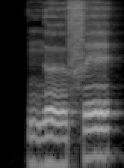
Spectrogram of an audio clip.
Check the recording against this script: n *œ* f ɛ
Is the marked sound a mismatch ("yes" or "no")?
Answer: no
